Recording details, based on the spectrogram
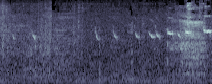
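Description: Pet chickens cluck in a series of soft, short calls, fairly close but quiet, over a low background murmur, with a few higher squawks toward the end.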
